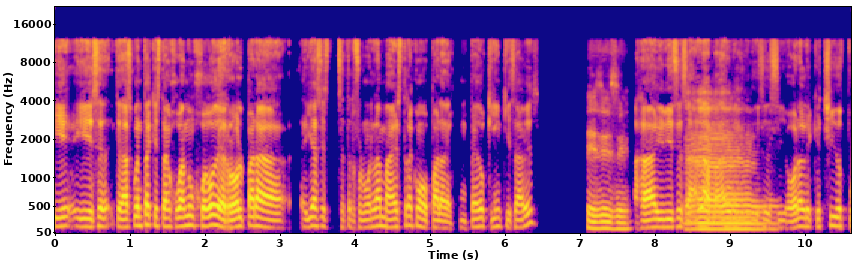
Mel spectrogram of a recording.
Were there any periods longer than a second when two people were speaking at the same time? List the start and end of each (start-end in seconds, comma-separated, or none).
8.4-9.7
